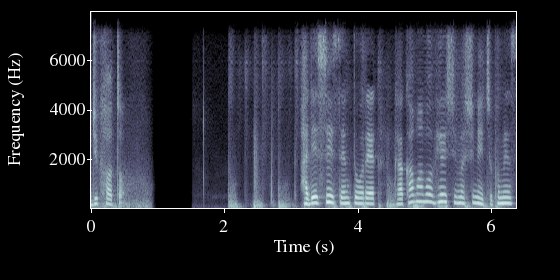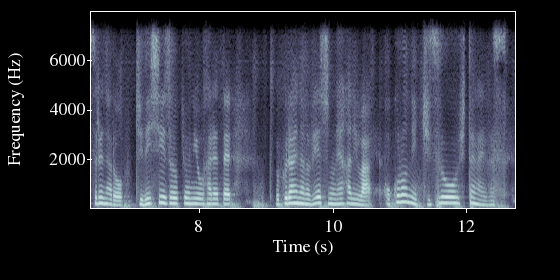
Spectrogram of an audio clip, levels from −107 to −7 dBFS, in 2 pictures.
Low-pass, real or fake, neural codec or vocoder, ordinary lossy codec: 7.2 kHz; fake; codec, 24 kHz, 0.9 kbps, WavTokenizer, large speech release; Opus, 64 kbps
